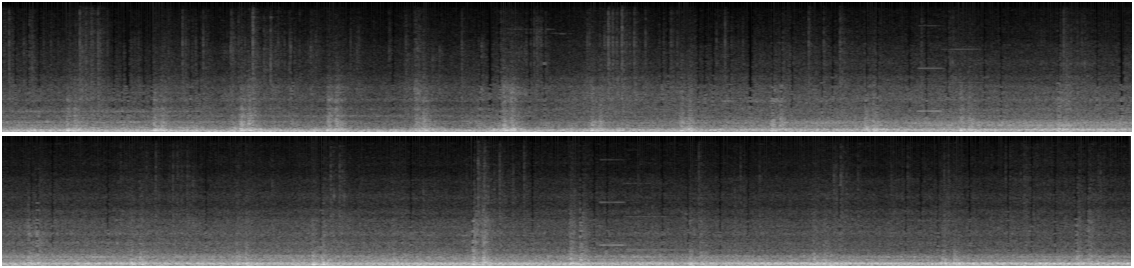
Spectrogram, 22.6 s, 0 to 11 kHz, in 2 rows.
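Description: KiHa 75 diesel railcar running at speed, heard from inside the leading car: a steady running drone with the wheels clicking over the rails now and then, the drone growing steadier about halfway through.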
